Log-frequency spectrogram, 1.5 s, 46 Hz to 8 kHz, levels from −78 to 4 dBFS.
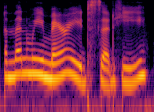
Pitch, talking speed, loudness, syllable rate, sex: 225 Hz, 235 wpm, -16 LUFS, 4.9 syllables/s, female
